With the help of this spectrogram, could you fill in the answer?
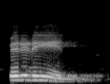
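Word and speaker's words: pyridine: पिरिडीन। कुछ लोग पायरिडीन भी बोलते हैं प्रोनाउंसिएशन, है ना?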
